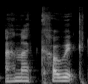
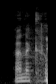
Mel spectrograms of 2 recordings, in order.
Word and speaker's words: anechoic: Tell us about the anechoic chamber. Have I pronounced that right? Anechoic.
